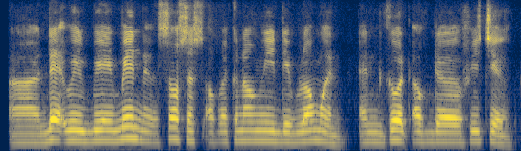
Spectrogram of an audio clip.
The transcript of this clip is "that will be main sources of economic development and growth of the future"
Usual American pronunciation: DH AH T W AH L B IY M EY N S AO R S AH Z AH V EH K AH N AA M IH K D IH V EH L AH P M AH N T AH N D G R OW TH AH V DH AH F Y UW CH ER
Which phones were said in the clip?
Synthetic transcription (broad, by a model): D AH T W AH L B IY M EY N S AO S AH S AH F EH K AH N AA M IH K D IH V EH L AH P M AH N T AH N G OW T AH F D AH F Y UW CH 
